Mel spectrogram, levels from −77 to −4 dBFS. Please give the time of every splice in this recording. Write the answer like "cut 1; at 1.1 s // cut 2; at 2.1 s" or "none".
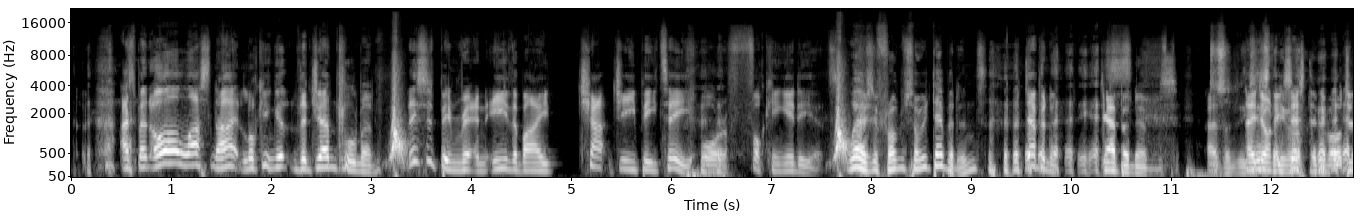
cut 1; at 3.2 s // cut 2; at 7.6 s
